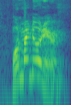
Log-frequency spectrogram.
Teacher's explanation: the vowels reduced to almost nothing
